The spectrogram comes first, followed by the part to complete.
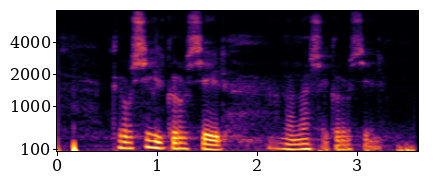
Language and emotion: Russian, neutral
